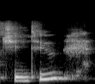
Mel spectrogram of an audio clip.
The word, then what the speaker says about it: Kintu: Oh, and Jennifer Makumbi's Chintu, which is spelled K-I-N-T-U, but is pronounced Chintu, is a Ugandan epic.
